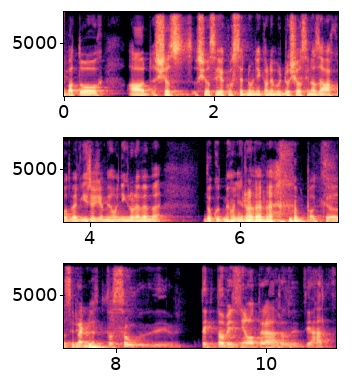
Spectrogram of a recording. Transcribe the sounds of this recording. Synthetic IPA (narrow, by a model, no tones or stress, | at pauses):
bat̪oxʔaʃɛlsʃɛlsɪjakosɛdno̞wɲɛkamnɛbodoʃɛlsɪnazaːxot̪vɛviːrɛʒɛmɪɦoɲɪɡdonɛvɛmɛ | dokut̪mɪɦoɲɛɡdonɛvɛmɛpaksɪɾaɛt̪osow | t̪ɛct̪ovɪzɲɛlot̪ɛɾaɦɾozɲɛja̰ː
